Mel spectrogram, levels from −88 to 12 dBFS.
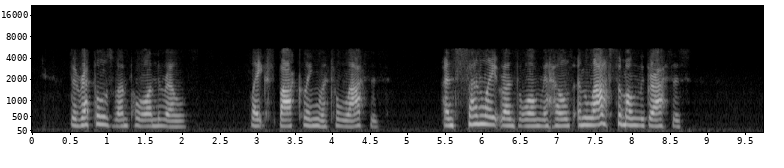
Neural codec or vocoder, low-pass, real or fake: codec, 16 kHz, 8 kbps, FunCodec, trained on Chinese and English, 25 frames a second; 5.4 kHz; fake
